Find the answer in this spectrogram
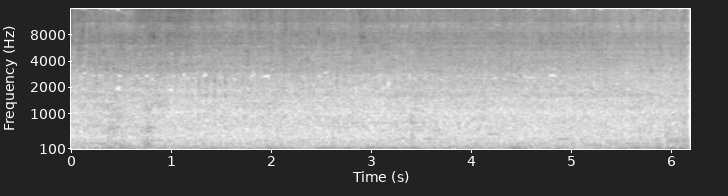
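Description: Chili flakes and chili paste sizzling steadily in hot oil in a wok.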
